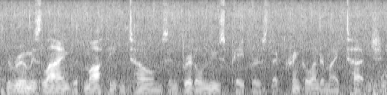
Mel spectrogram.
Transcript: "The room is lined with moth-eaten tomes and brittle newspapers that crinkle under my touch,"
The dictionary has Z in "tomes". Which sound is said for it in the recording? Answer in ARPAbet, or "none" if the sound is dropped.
Z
